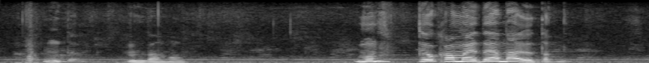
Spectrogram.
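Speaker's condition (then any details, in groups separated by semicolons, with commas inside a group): Cerebral palsy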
